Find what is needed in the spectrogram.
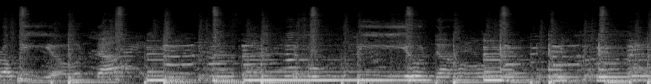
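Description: Live blues band playing an instrumental section: an amplified blues harmonica (harp), cupped against a vocal microphone, leads with bending, wavering notes over electric guitars, electric bass and a drum kit.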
